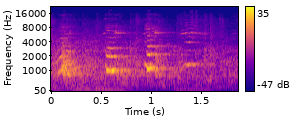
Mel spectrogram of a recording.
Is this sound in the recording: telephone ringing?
no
